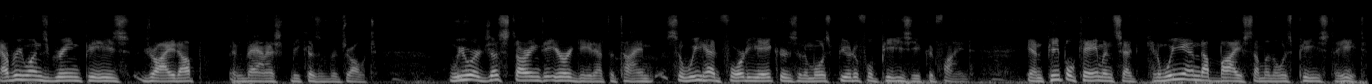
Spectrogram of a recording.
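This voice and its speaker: In a Wisconsin accent, a man with a fairly high pitch talks at a moderate pace with ordinary pitch variation, the sound dry with no echo. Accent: Upper Midwest (Wisconsin). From Wisconsin, Manitowoc County. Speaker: farmer. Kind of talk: interview. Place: farm. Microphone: lapel.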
